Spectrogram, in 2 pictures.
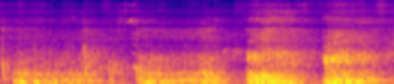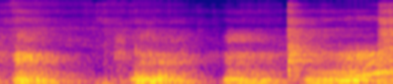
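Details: A litter of six-week-old English Springer Spaniel puppies give short, low, rumbling growls with a few higher whimpering yips.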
